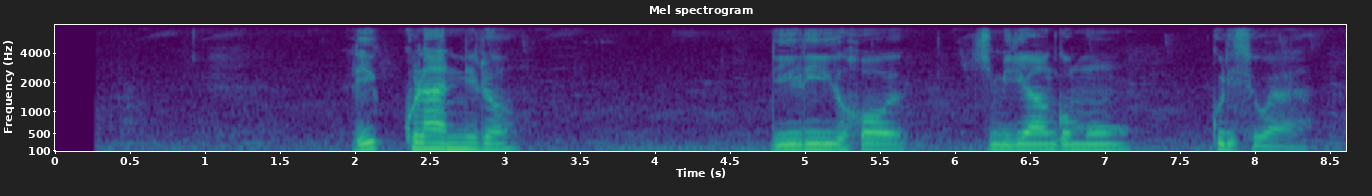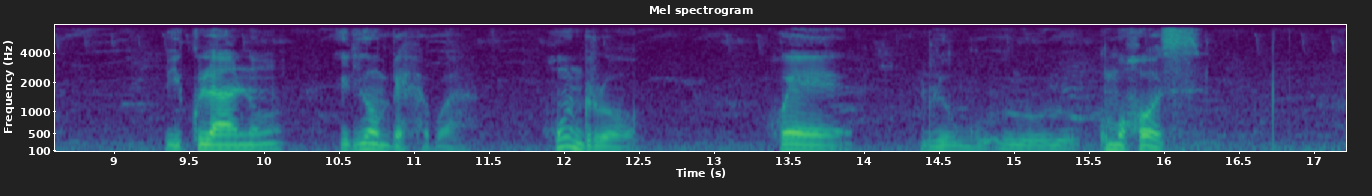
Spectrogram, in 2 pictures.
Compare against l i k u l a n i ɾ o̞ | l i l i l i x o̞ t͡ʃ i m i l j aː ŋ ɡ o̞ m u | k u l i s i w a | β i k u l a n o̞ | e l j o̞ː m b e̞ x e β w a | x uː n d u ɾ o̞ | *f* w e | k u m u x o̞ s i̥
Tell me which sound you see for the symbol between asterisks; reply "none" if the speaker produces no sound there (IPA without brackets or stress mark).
x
